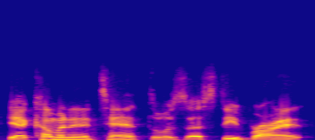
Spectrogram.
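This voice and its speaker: A man's voice: fairly high pitch, a little slow, clean tone, dull audio. A man casually reading out fishing tournament results on a podcast, with lots of fillers. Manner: relaxed, stumbling over names with fillers. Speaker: podcast host.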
